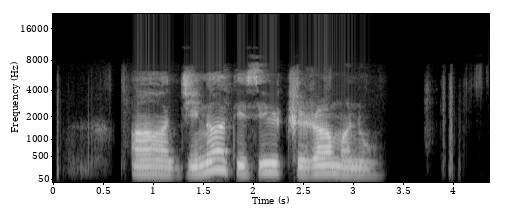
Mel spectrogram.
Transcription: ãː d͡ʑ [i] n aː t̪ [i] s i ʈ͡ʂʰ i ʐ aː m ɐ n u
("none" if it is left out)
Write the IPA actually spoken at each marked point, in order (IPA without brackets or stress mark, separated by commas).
i, i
